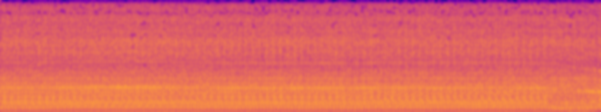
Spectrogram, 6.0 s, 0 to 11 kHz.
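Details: Autosan H9 bus diesel just started after a long standstill: even, rapid clatter at a steady idle that holds, then slows right at the end; running normally.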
